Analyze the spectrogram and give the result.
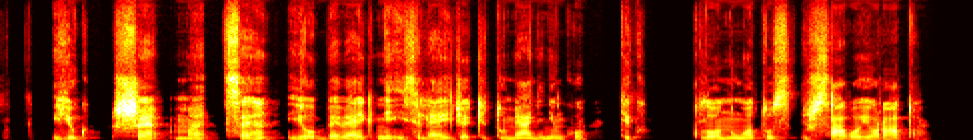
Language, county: Lithuanian, Vilnius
